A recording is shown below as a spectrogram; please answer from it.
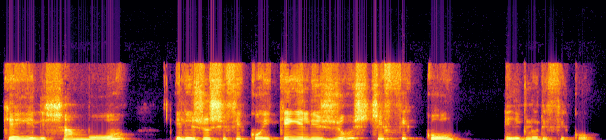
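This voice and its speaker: A woman's voice: lowish voice, expressive, measured pace, mellow. A woman from Brazil teaching an informal Bible lesson to an online group. She talks straight to the group and acts out little dialogues as she goes.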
